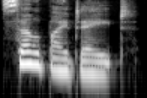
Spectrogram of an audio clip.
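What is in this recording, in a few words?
"sell-by date", British English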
